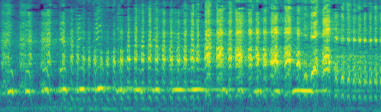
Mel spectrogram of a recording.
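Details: A male Laughing Kookaburra, prompted by a keeper, gives a rapid, cackling chuckle of hoarse, repeated notes that rise into a loud, ringing laugh, with the keeper's voice nearby.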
